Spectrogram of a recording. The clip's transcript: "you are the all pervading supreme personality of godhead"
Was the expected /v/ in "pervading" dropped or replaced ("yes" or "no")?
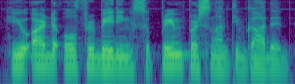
yes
